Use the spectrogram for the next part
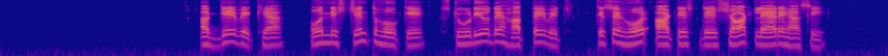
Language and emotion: Punjabi, neutral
